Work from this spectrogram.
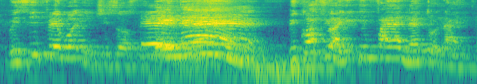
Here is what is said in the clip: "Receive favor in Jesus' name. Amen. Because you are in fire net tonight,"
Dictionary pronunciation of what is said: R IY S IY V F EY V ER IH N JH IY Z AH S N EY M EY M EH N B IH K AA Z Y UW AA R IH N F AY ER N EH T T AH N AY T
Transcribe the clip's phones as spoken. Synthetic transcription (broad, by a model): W IY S IY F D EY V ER IH N JH IY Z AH S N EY EY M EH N B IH K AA S Y UW AA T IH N F AY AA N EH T T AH N AY T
